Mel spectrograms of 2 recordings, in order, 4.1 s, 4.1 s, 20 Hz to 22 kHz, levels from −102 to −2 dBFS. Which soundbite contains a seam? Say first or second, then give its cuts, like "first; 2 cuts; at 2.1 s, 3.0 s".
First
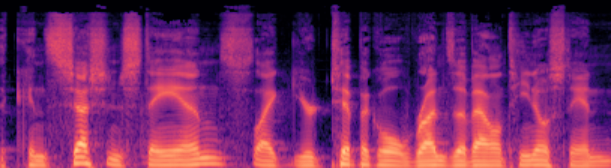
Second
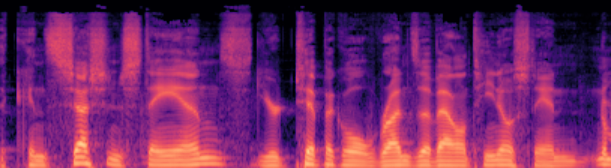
second; 1 cut; at 1.7 s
